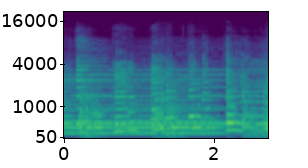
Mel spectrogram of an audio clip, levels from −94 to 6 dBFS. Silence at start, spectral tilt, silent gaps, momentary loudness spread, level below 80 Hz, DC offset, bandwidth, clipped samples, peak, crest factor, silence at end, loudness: 0 s; -6 dB/octave; none; 2 LU; -70 dBFS; under 0.1%; 12.5 kHz; under 0.1%; -8 dBFS; 16 dB; 0 s; -24 LUFS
